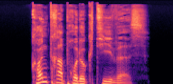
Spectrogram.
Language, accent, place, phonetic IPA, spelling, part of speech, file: German, Germany, Berlin, [ˈkɔntʁapʁodʊkˌtiːvəs], kontraproduktives, adjective, De-kontraproduktives.ogg
- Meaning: strong/mixed nominative/accusative neuter singular of kontraproduktiv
